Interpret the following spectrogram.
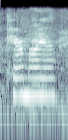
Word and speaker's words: Karimiah: know me, like substitutes, they say my name wrong, and I'm like, it's Karimiah, not Karimia, or blah blah blah.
